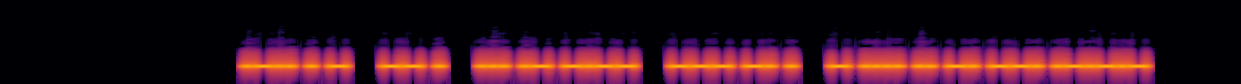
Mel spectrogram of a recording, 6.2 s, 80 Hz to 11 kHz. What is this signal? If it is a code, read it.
Morse code, heard as a keyed tone, about 44 wpm, 700 Hz. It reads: LET ME SAY ONE THING.
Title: Sentences from Top 300 Words 45wpm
